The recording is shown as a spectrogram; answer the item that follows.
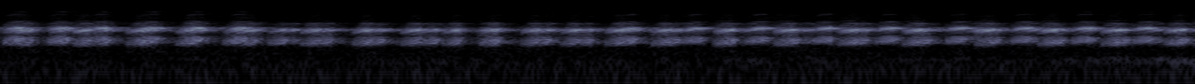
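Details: Chorus of tree frogs at a forest pond by night, mid-April, north-east Italy: fast rhythmic pulsed croaks, about two per second in clear beats, several frogs overlapping into a loud raspy pulsing.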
